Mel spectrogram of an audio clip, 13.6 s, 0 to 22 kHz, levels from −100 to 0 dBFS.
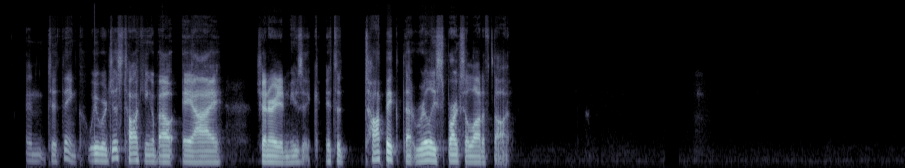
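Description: At 1.41 s the microphone volume is stepped up by about 8 dB, and at 2.43 s it jumps again by about 4 dB. The call software raised the device's input gain in discrete increments, so speech and background noise get louder together, instantly. On a waveform the envelope widens abruptly at each point. On a spectrogram every frequency band, including the noise floor, brightens at once along a vertical boundary.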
